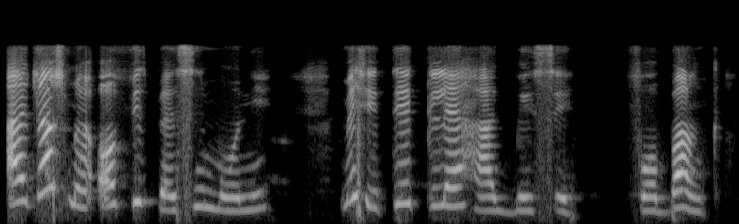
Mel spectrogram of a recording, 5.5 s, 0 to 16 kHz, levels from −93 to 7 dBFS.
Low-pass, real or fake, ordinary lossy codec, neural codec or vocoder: 7.2 kHz; real; none; none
